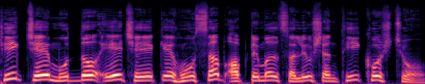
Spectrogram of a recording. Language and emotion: Gujarati, neutral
